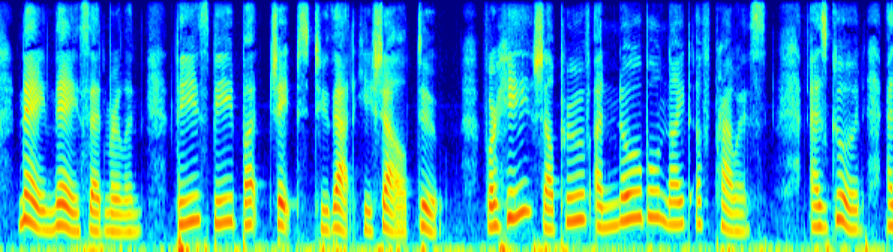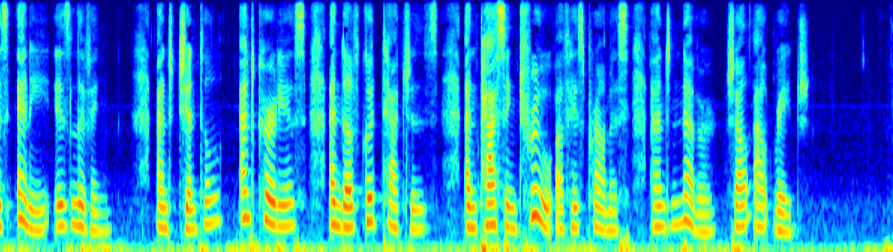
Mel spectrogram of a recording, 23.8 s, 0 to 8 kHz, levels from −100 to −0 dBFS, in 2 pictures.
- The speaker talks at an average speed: No, slow, 115 wpm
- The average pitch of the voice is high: Yes, high, 210 Hz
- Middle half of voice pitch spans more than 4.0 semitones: Yes, average, 4.6 semitones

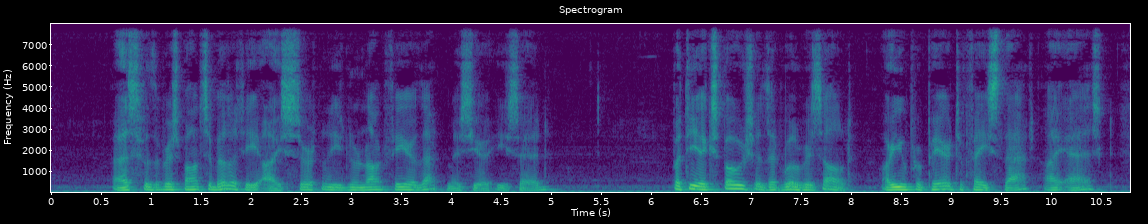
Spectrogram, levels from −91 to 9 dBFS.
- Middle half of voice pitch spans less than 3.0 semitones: Yes, narrow, 2.6 semitones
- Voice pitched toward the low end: Yes, low, 125 Hz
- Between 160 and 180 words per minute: No, average, 150 wpm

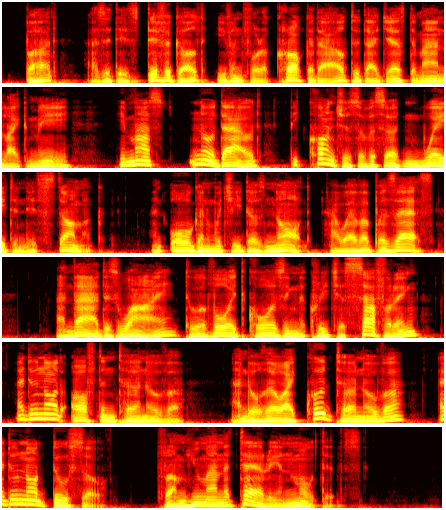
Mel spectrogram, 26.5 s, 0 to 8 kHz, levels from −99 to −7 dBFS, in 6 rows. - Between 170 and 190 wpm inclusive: No, average, 150 wpm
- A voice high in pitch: No, very low, 90 Hz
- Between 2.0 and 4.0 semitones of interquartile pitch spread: Yes, average, 3.5 semitones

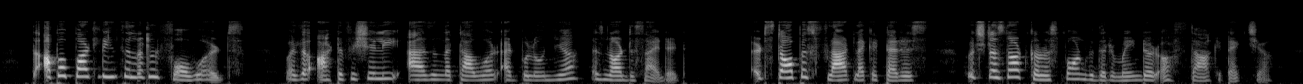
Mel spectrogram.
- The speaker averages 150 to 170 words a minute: Yes, average, 160 wpm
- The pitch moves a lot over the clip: Yes, wide, 7.7 semitones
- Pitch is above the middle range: Yes, high, 220 Hz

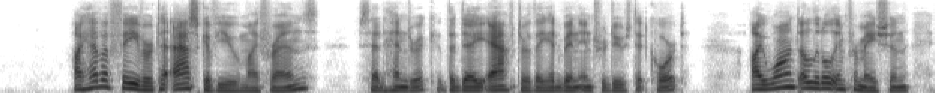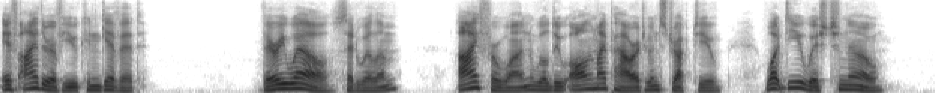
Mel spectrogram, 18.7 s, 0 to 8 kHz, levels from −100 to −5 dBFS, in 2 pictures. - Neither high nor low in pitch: No, low, 115 Hz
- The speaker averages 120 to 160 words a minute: No, average, 175 wpm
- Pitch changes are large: Yes, wide, 5.9 semitones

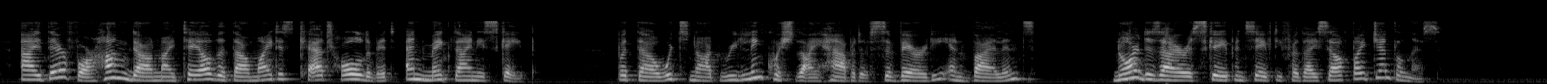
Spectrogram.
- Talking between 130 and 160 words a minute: Yes, average, 145 wpm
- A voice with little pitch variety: No, average, 4.3 semitones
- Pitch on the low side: No, high, 200 Hz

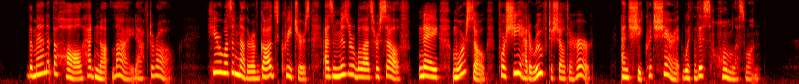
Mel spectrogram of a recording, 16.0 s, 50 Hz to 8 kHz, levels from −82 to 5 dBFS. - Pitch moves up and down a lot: Yes, wide, 5.8 semitones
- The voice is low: No, high, 240 Hz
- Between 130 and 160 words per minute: Yes, average, 150 wpm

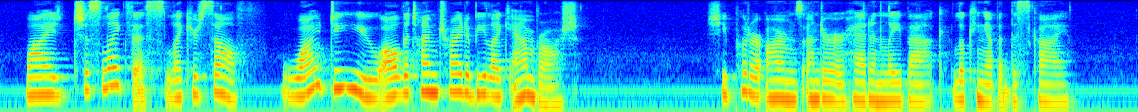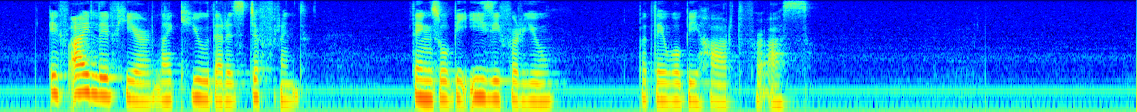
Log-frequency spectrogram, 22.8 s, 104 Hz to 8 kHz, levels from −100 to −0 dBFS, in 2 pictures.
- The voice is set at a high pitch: No, medium, 175 Hz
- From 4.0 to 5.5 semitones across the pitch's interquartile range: Yes, average, 4.3 semitones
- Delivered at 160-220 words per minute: No, average, 140 wpm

